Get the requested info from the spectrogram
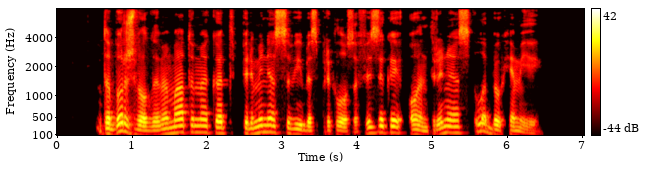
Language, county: Lithuanian, Kaunas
